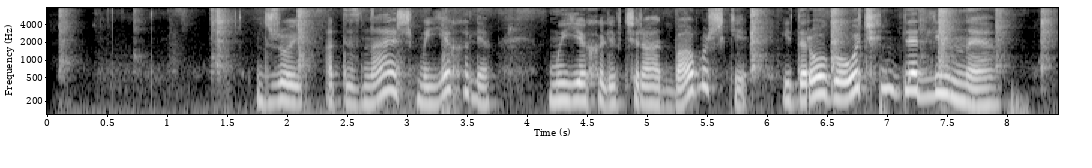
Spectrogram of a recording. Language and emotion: Russian, positive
